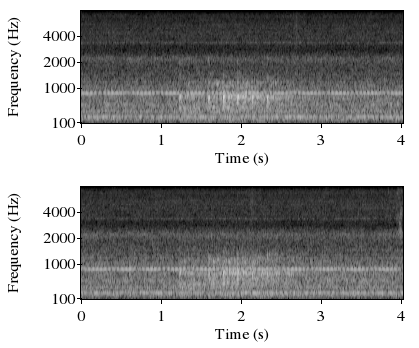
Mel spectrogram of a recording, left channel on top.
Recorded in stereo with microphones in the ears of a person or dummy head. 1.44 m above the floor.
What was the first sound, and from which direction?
Knocking, 20° left (ahead or behind).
